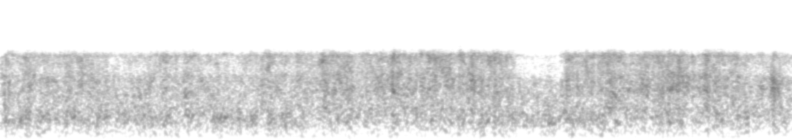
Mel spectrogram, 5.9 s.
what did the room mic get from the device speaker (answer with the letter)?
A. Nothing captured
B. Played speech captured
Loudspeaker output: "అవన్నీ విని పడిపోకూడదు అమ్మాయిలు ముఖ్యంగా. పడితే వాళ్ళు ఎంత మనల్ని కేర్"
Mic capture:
A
